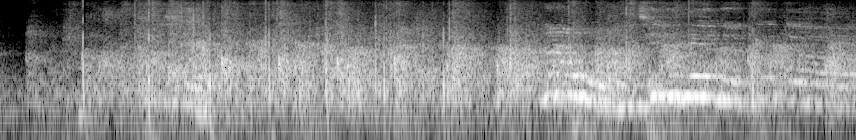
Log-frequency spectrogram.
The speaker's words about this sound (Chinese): 那也要感谢我一群优秀的伙伴，好，因为有他们才有今天的我。那借由各位的掌声，也谢谢他们。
